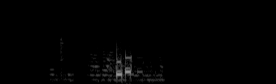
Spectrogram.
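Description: A telephone keypad dials a phone number as a few short electronic beeps in quick succession, with a brief pause between groups of tones, in an otherwise quiet room.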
